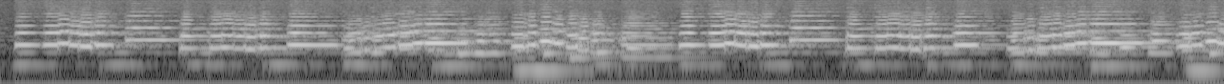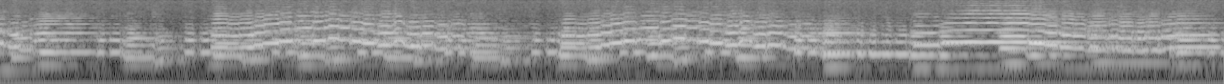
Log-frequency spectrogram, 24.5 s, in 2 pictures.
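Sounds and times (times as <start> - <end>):
brassy horn: 0.0 - 24.4.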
